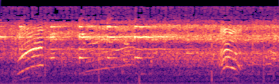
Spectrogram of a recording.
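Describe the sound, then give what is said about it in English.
A shrill miniature train whistle swoops up and down twice, with a few sharp bell strikes ringing between the blasts over a steady mechanical hum. “He blows the whistle, rings the bell.”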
